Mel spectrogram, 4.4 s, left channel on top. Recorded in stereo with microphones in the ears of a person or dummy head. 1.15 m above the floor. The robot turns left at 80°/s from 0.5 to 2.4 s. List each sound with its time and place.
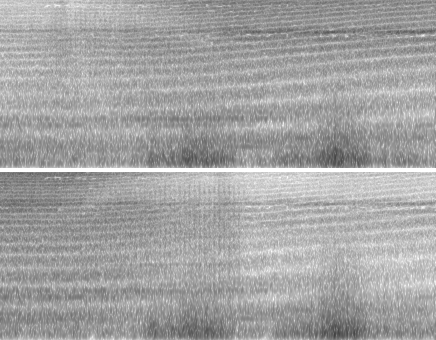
0.0 s a drone: 70° right (ahead or behind); by 4.4 s 60° left (ahead or behind)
